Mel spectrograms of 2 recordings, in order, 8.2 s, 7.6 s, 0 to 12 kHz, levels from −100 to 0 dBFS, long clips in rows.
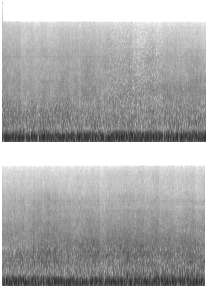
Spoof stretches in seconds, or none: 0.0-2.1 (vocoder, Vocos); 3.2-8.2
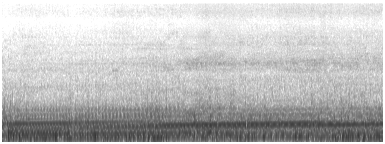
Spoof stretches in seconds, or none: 3.6-4.9 (codec, SNAC)

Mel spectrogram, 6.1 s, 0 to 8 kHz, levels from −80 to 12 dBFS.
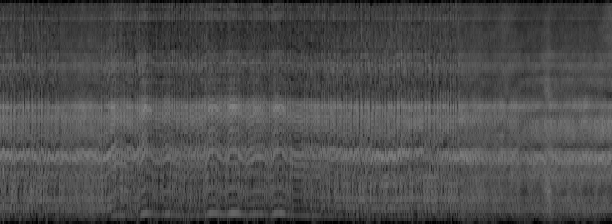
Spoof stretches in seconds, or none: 0.6-1.0 (vocoder, Vocos); 4.6-6.1

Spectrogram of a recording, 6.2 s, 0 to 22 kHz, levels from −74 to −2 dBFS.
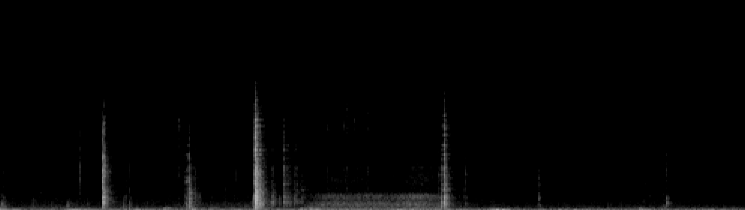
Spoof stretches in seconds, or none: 1.3-1.9 (vocoder, BigVGAN v2); 2.4-6.2

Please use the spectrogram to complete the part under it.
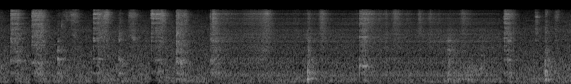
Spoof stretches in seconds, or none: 2.1-5.0 (autoencoder, DAC-VAE)

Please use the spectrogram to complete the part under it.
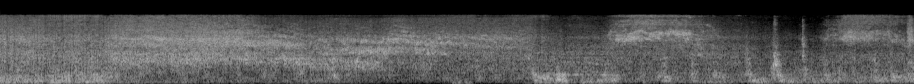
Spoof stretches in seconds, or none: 0.4-1.0 (vocoder, Vocos); 2.5-5.5

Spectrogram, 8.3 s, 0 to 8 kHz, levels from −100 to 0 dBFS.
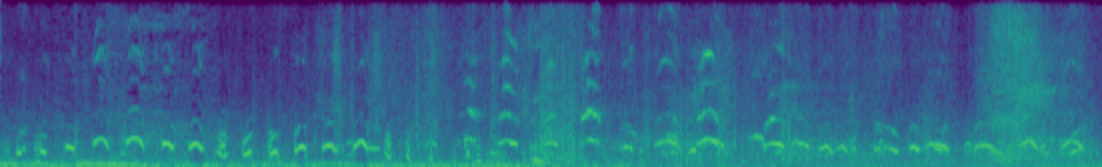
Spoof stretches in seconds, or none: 0.0-8.3 (vocoder, Vocos)

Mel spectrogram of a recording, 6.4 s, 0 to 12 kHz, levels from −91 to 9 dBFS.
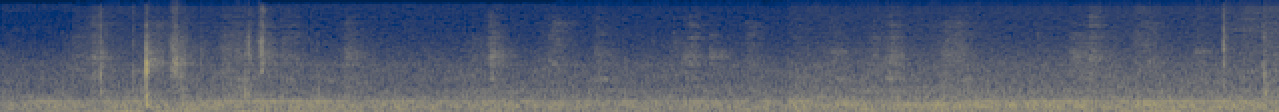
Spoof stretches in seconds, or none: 0.4-1.3 (autoencoder, DAC-VAE)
